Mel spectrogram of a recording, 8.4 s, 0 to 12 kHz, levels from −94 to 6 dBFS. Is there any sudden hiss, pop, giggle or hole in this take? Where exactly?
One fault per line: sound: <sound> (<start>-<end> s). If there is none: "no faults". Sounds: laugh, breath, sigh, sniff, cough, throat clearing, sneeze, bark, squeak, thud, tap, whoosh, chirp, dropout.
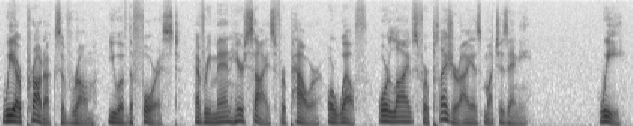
no faults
